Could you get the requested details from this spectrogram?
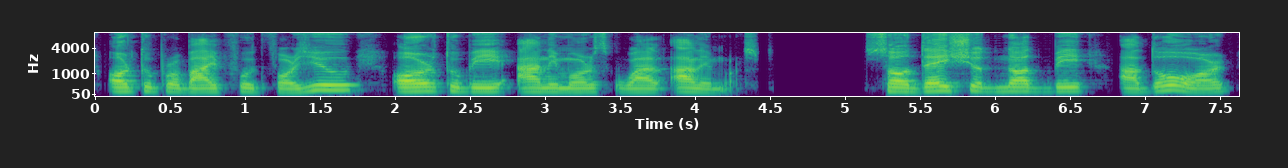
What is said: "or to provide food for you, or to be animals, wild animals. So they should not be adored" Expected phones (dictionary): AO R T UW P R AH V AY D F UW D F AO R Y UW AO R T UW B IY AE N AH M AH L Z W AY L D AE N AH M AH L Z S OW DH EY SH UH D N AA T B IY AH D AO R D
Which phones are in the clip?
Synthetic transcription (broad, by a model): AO R T UW P R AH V AY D F UW D F AO R Y UW AO R T UW B IY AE N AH M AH L S W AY L AE N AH M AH L S OW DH EY SH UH D N AA T B IY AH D AO R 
